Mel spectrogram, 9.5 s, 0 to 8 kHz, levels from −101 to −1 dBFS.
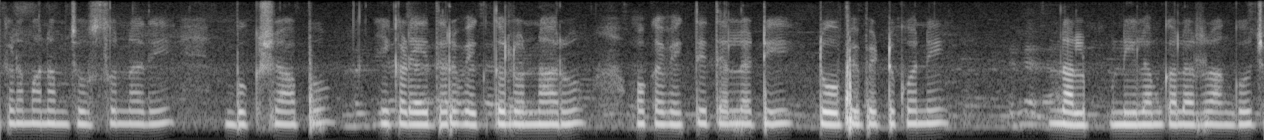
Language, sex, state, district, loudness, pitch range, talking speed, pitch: Telugu, female, Telangana, Karimnagar, -23 LUFS, 225-245 Hz, 115 wpm, 235 Hz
